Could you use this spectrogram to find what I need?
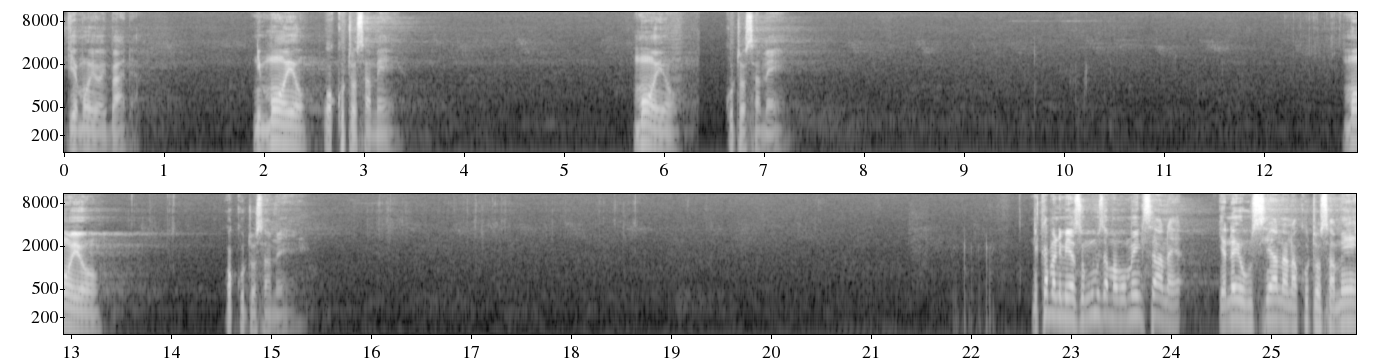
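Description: A man preaches through a microphone in short, forceful bursts with long pauses.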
